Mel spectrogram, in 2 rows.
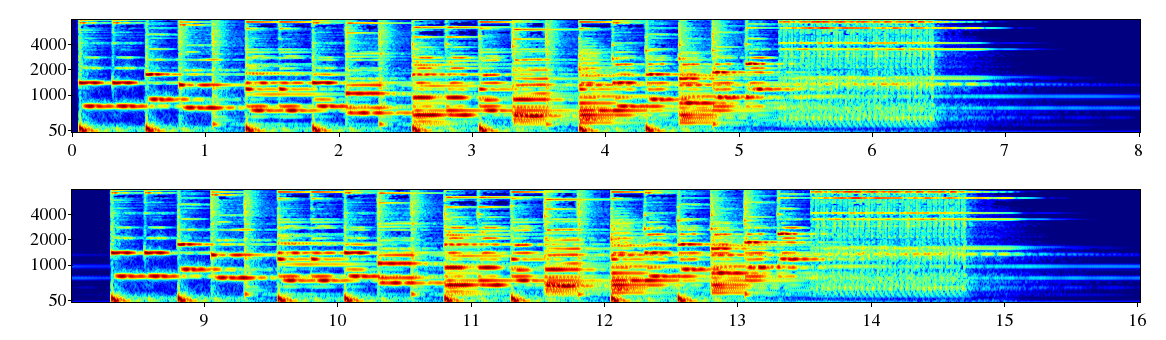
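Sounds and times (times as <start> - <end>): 
ringtone: 0.1 - 7.0, 8.3 - 15.4.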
